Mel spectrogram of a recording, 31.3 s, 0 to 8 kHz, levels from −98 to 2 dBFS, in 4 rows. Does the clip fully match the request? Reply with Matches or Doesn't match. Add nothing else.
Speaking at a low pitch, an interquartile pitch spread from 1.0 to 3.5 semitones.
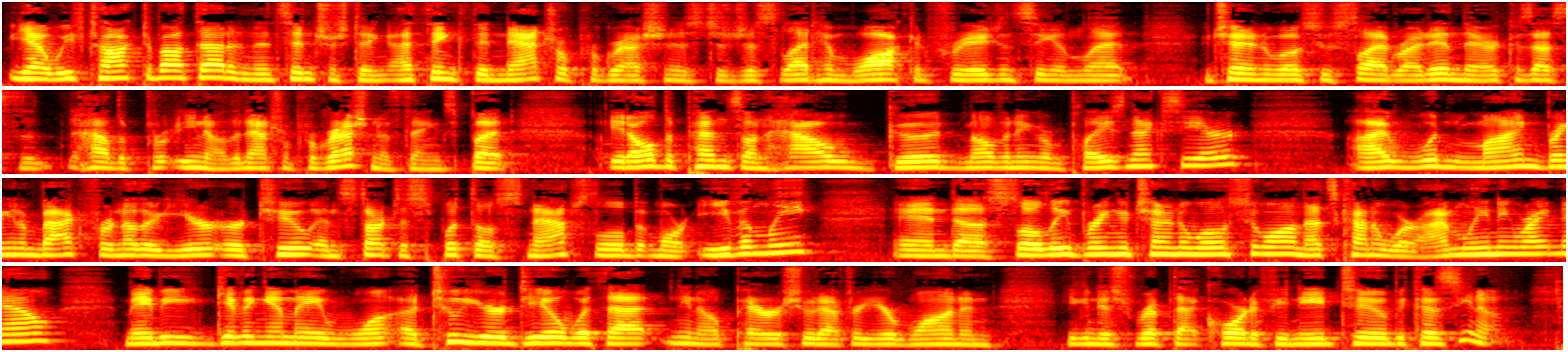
Doesn't match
